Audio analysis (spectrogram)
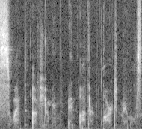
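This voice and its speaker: Noticeable background noise is present. The speaker is whispering. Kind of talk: ASMR reading of insect facts. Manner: whispered; soft-spoken.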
